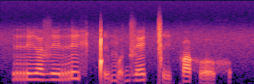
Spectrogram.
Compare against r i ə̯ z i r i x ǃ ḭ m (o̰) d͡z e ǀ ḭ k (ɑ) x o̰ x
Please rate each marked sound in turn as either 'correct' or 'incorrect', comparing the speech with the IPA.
correct, incorrect: ɒ

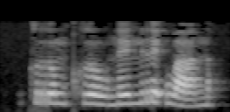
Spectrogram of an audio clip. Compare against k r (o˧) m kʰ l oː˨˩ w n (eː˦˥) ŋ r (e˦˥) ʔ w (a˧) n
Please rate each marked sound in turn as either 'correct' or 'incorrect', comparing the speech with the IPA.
correct, correct, incorrect: e˥˩, incorrect: a˩˦

